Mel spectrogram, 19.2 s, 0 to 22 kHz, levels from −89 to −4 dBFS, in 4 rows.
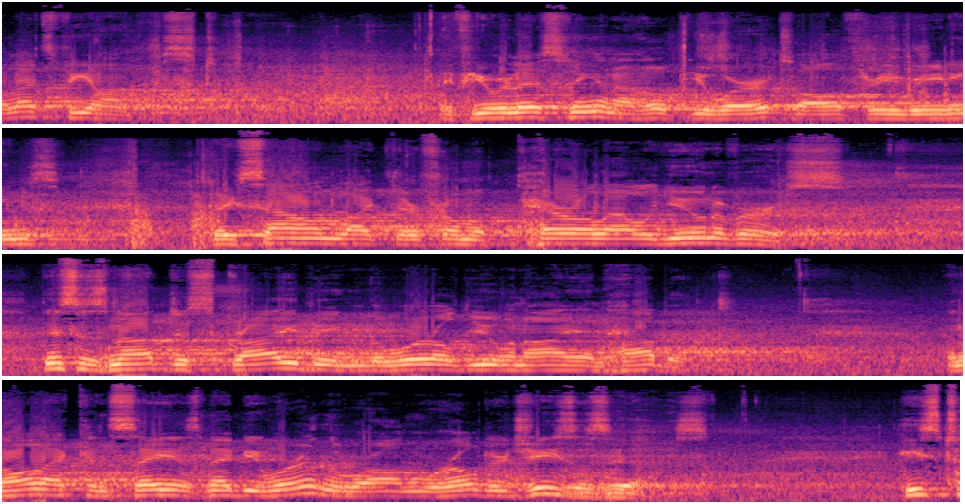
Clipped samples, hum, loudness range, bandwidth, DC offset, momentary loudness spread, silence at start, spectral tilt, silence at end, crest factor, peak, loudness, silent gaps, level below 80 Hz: under 0.1%; none; 3 LU; 19.5 kHz; under 0.1%; 12 LU; 0 s; -5 dB/octave; 0 s; 14 dB; -4 dBFS; -19 LUFS; none; -48 dBFS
